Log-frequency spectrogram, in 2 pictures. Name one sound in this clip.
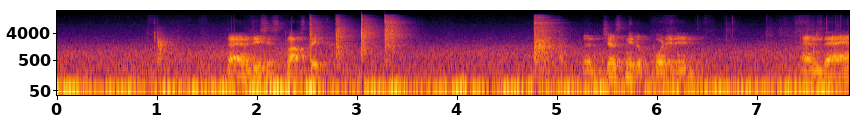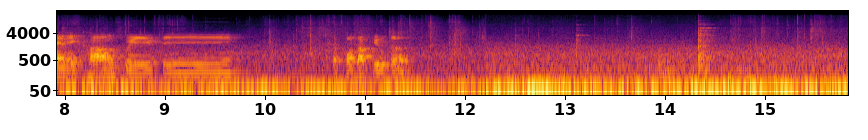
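Metal and plastic parts clink and knock as they are handled.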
